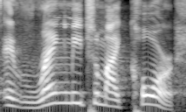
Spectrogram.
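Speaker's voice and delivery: ordinary talk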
